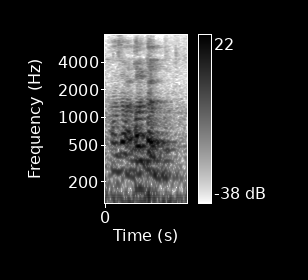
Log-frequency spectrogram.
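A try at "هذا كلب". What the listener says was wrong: Okay, not qalbun, it's kalbun. There is a huge difference between the two. If you say qalbun, it's heart and not the dog.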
